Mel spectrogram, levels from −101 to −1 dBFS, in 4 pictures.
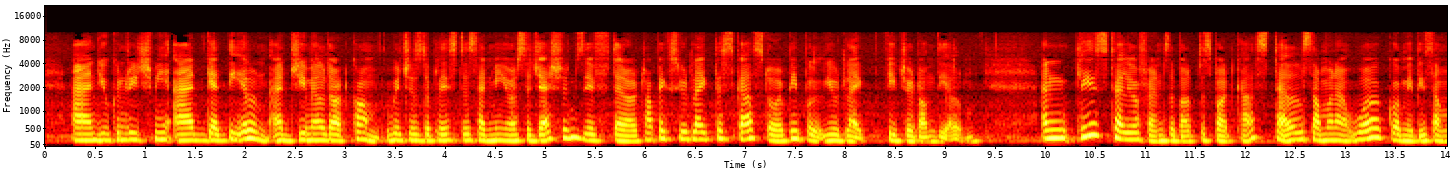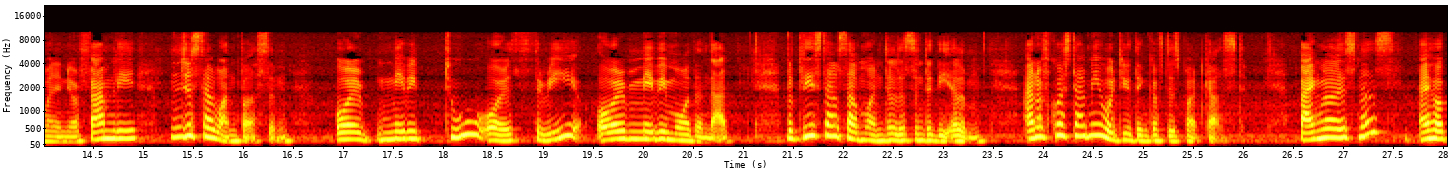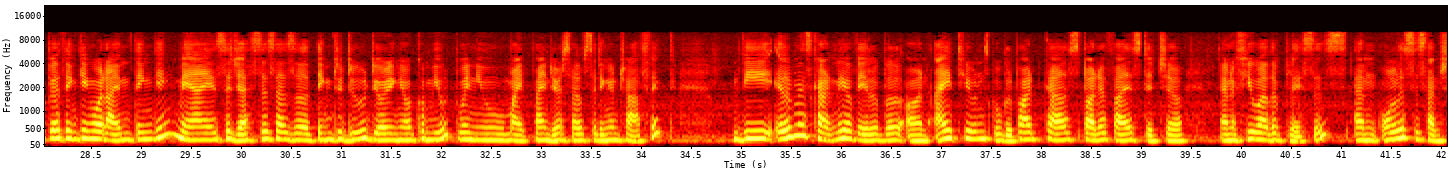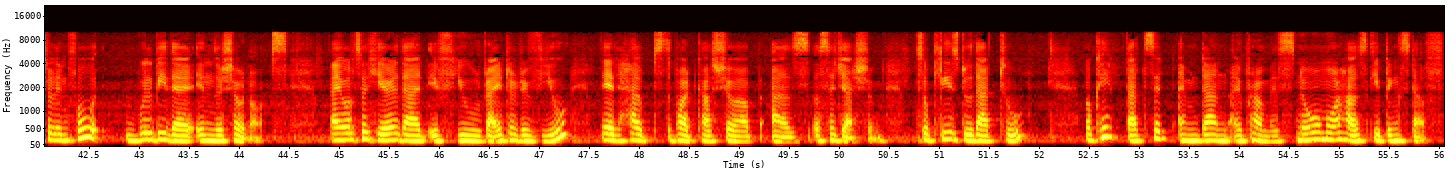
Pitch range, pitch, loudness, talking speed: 165-215 Hz, 180 Hz, -22 LUFS, 190 wpm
